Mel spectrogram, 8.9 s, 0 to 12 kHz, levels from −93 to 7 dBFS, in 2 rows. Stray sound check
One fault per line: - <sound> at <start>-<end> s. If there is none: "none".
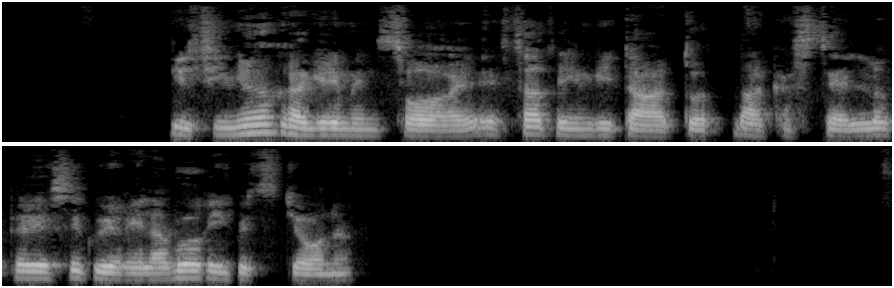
none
